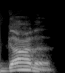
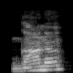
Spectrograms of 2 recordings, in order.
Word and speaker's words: Ghana: It's Ghana. Ghana. Yeah, the H is silent, my boy.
